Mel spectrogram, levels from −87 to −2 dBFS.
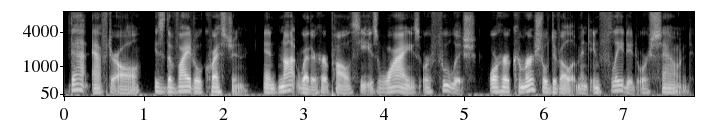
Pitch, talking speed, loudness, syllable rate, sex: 100 Hz, 175 wpm, -21 LUFS, 5.1 syllables/s, male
